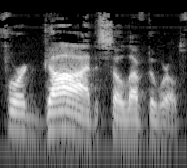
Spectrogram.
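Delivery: God so loved the world with God punched; stress on God. Shown as a demonstration. Preacher stressing God to the congregation. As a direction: lean on God. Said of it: "with just emphasizing a different word".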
